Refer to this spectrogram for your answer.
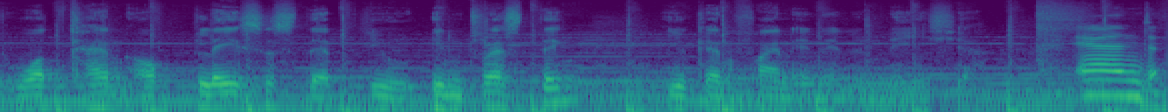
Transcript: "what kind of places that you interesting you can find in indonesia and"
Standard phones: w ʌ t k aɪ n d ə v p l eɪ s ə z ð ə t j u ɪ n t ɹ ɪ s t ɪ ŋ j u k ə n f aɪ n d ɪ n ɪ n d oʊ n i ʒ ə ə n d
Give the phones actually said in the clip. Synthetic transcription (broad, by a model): w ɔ t k aɪ n d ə f p l eɪ s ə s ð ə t j u ɪ n t ɹ ɪ s t ɪ ŋ j u k ə n f aɪ n d ɪ n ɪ n d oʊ n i ʃ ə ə n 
